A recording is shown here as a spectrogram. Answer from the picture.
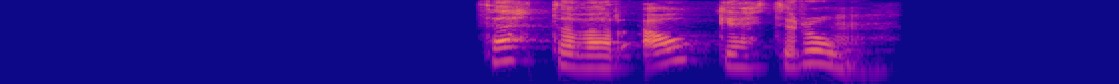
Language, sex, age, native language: Icelandic, female, 30-39, Icelandic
